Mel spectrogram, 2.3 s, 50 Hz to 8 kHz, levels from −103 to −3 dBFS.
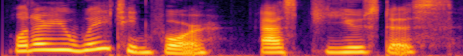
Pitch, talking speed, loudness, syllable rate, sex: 235 Hz, 180 wpm, -17 LUFS, 5.9 syllables/s, female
